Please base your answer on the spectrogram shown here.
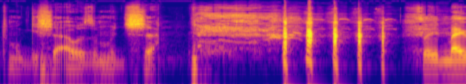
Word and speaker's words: Mujisha: No, it has a different pronunciation, which really? Is Mujisha, because J is a J, not J.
